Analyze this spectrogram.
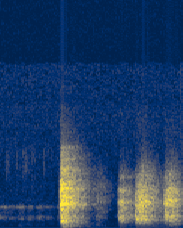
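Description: A door slams hard with a broad, booming bang that rings out briefly, followed quickly by three more rapid bangs, all heard after a faint steady hum.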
